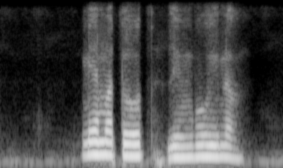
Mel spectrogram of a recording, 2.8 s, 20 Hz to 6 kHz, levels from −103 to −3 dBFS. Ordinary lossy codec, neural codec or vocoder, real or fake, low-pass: Opus, 32 kbps; codec, 44.1 kHz, 2.6 kbps, DAC; fake; 5.4 kHz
